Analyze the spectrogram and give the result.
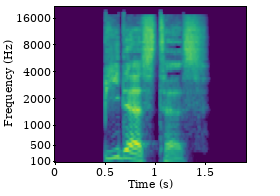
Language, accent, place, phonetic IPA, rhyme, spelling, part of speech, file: German, Germany, Berlin, [ˈbiːdɐstəs], -iːdɐstəs, biederstes, adjective, De-biederstes.ogg
- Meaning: strong/mixed nominative/accusative neuter singular superlative degree of bieder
